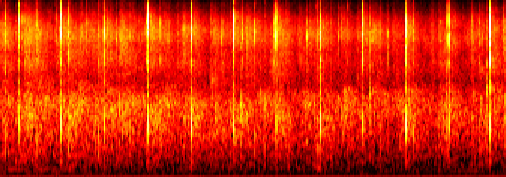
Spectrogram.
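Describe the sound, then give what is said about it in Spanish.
Audience applause at a music launch event: a soft crowd wash with many sharp claps in a steady, even rhythm, fairly faint overall. “Nata Ursúa, un aplauso grande”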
